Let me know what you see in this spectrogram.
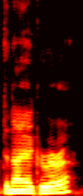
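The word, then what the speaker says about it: Danai Gurira: Danaya Gurira.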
